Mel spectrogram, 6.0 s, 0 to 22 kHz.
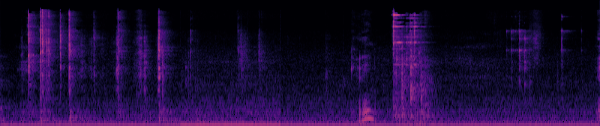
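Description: Small metal clicks and clinks of a box-end wrench working a 10 mm nut loose on an air file's sanding deck, with one louder metal clink about four seconds in.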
